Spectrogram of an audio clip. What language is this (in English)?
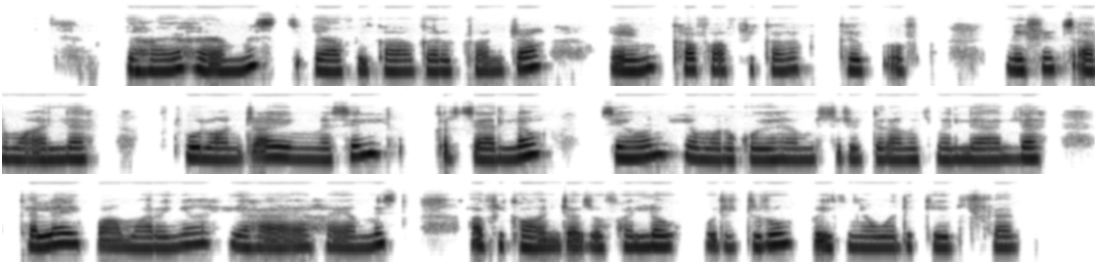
Amharic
